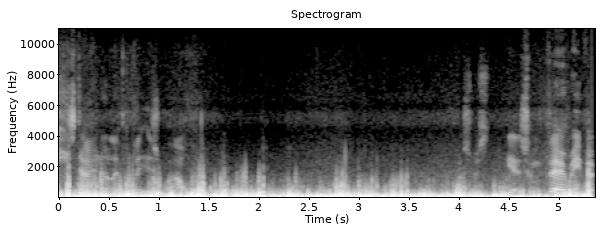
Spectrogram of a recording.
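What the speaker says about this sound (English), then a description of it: "Get some very, very strong gusts at the moment." Strong gusts of wind buffet the microphone by the water on a blowy day, a loud continuous roar with surges throughout, while a person talks over it.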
